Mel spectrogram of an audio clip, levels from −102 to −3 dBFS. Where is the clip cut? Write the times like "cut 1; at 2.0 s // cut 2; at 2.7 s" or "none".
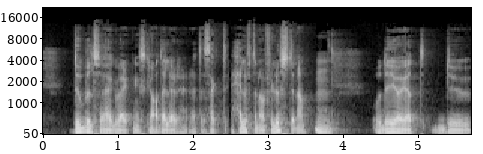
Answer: cut 1; at 2.5 s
